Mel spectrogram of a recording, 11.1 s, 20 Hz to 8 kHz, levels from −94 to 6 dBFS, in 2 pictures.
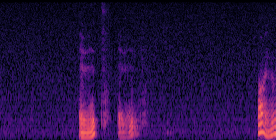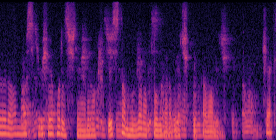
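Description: An echo canceller on a loudspeaker end likely failed, causing echo leak: a delayed copy of the speech trails about 0.77 s behind, at 2.34–2.97 s, 5.92–6.66 s and 6.83–10.83 s, loudest around 6 s.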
